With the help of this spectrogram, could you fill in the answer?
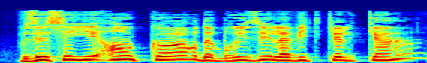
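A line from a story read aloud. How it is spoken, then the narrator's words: Loud, forceful. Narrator (French): lança Harry d'une voix forte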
